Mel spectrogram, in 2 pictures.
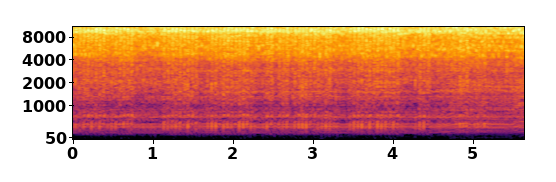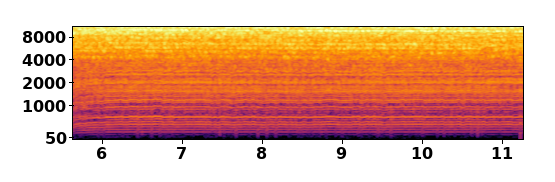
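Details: Saito FA-56 four-stroke glow engine, moderate-time, first run after teardown, cleaning and bearing replacement, 12x6 prop, OS F plug, Omega 5% fuel, tuning run: loud rapid buzz settles into a clean steady note after about six seconds, no misses or rattles; normal running.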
